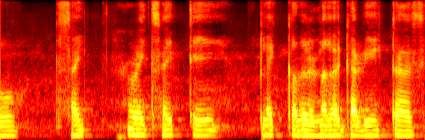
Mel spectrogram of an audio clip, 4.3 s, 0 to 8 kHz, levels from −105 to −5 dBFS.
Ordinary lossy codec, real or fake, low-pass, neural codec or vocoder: none; fake; none; codec, 16 kHz, 4 kbps, X-Codec, HuBERT features, trained on general audio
